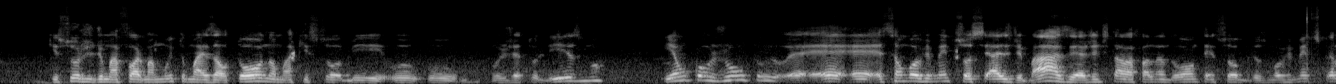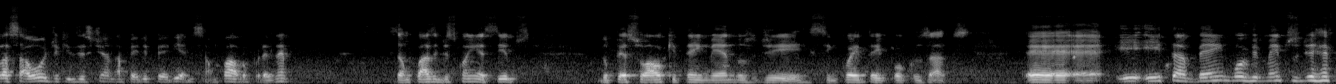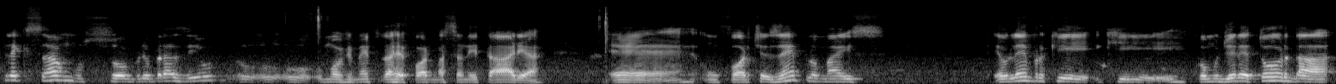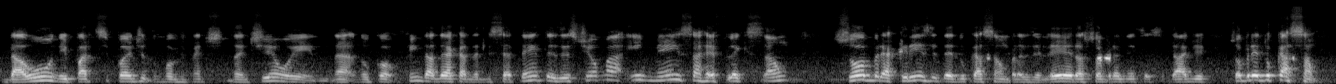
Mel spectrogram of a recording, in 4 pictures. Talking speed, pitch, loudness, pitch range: 130 wpm, 150 Hz, -20 LUFS, 120-200 Hz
